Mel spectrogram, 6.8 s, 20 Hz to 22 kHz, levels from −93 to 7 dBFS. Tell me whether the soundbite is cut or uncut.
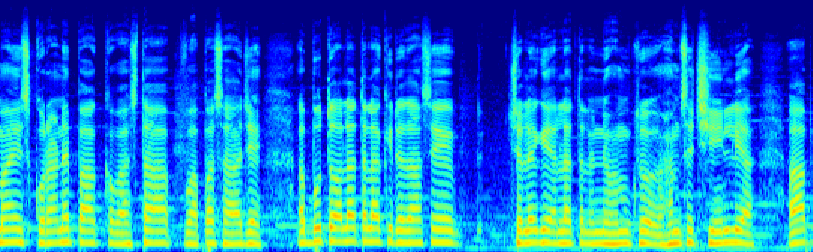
uncut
